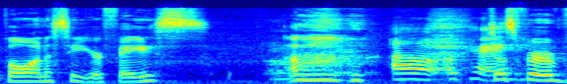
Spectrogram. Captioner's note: laughing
